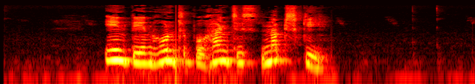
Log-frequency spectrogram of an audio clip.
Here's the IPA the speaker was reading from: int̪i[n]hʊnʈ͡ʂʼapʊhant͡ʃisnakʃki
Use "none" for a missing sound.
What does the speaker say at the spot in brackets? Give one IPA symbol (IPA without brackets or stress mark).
n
